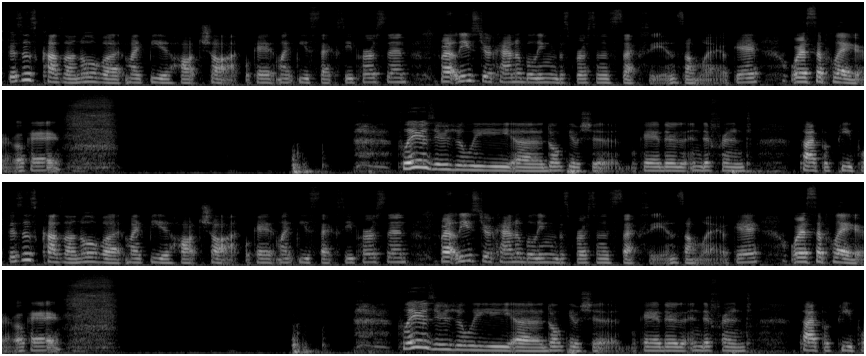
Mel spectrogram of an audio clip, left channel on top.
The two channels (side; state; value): both; normal; correlation 0.45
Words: this is Casanova, it might be a hot shot. Okay, it might be a sexy person, or at least you're kind of believing this person is sexy in some way. Okay, or it's a player. Okay, players usually don't give a shit. Okay, they're the indifferent type of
